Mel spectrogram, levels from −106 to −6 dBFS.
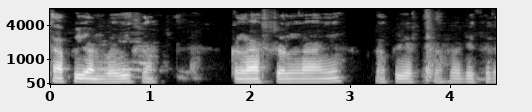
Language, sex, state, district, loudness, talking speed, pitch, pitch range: Hindi, male, Uttar Pradesh, Deoria, -23 LUFS, 145 wpm, 115 Hz, 115-120 Hz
